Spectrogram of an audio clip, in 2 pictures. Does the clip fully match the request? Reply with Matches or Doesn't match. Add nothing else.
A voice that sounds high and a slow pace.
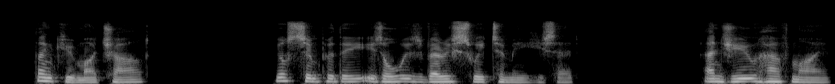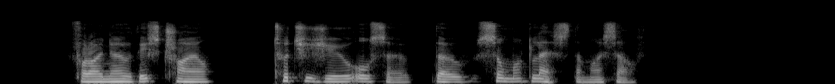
Doesn't match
